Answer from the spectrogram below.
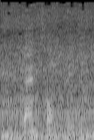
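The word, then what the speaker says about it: Dantomkia: Dan Tom Key. Dan Tom Key. Daniel, Thomas, Kira, my three children.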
